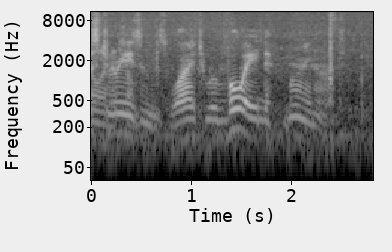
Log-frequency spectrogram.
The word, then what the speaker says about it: Minot: Minot. Minot. Minot. Why not Minot? I kept There's thinking a the miles T was long silent list of or something. reasons why to avoid Minot.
